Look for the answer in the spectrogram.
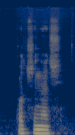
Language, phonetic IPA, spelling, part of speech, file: Polish, [pɔˈt͡ʃɨ̃nat͡ɕ], poczynać, verb, LL-Q809 (pol)-poczynać.wav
